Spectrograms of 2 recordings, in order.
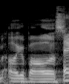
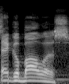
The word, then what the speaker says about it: Elagabalus: Yeah, I think people pronounce it variously. Um, Elagabalus. Elagabalus. Yeah, uh, people say it um, quite differently, and especially between British and American pronunciations.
